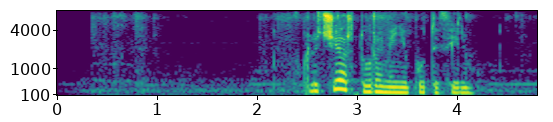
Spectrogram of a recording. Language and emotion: Russian, neutral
